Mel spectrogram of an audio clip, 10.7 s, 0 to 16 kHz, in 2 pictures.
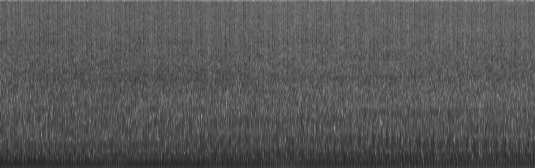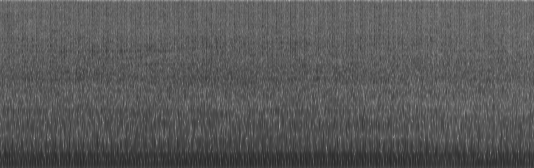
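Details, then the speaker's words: Ford F100 XLT with 351 Cleveland V8, first start after rescue, idling on gas: steady idle with quick puffing tick three to four a second, a rotten exhaust leak underneath; owner suspects a second leak on the other side. "That's on gas too. It's got a horrid exhaust leak down there. Rotten exhaust leak."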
